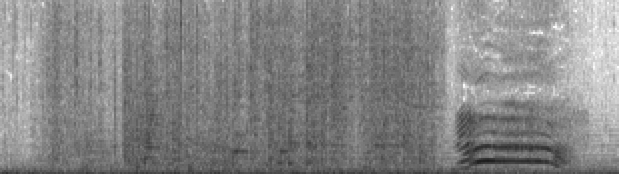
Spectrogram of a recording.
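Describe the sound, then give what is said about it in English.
An upstairs window's glass shatters and crunches in a sustained, gritty spray of noise for about three seconds, followed by a short, loud, high-pitched wailing tone that bends downward and fades. “It's just a broken window upstairs and some papers blowing around.”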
